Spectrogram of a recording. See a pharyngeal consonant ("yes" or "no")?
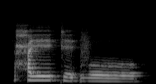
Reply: yes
